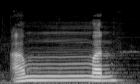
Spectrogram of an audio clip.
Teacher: Pastinya huruf yang keduanya hidup. Maka cara membacanya adalah dibaca dengung sepanjang 2 harokat. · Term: idgham mimi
